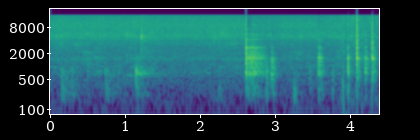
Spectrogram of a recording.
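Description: Wooden masher pounding boiled potatoes and maize in a glass bowl: soft squashing strokes with a few sharp knocks, the loudest about two and a half seconds in, and quicker strokes starting at the very end.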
